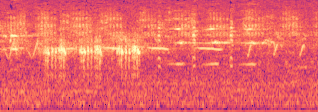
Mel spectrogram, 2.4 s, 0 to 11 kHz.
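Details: Great reed warbler singing by the Kyjovka stream at Lanžhot on 15 May 2016: a run of harsh, grating, chattering notes repeated in quick succession, with faint background hiss.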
